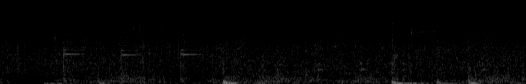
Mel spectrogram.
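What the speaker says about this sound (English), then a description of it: "Nice heavy rain outside." Heavy rain outside in the Rimworld video game, a constant dense patter of raindrops on surfaces, fairly faint, with a few low thuds breaking through the steady hiss.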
